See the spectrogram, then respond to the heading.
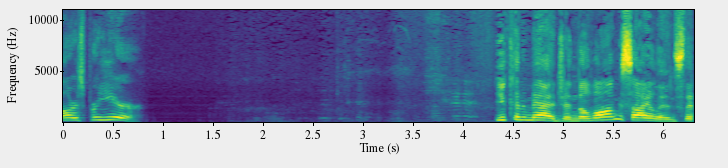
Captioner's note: laugh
